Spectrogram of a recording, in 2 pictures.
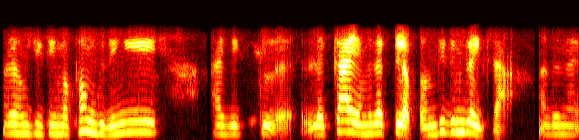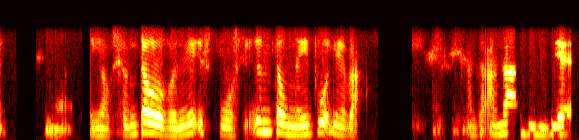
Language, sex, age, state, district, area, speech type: Manipuri, female, 45-60, Manipur, Kangpokpi, urban, conversation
